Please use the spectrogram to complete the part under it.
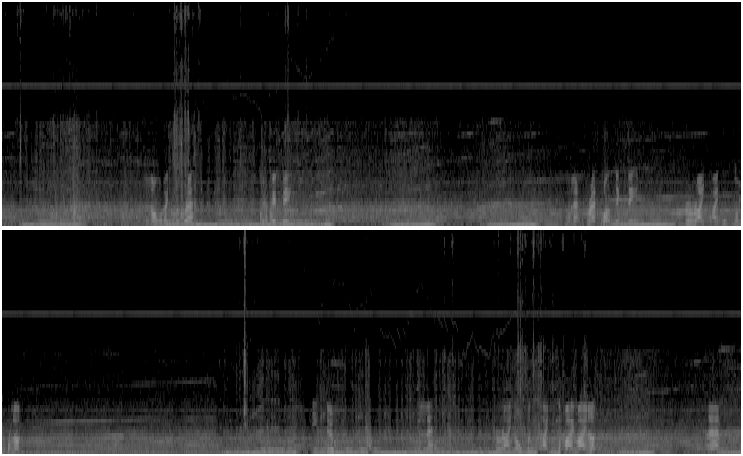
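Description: A rally car engine roars and revs up and down at high speed.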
